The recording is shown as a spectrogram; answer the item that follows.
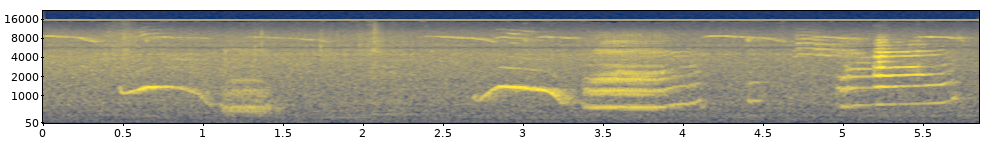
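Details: Scared kitten calling out for its mother: arched, rising-then-falling meows and harsher, harmonic-rich cries in quick succession, about four calls over six seconds, with faint high chirps in the background.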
